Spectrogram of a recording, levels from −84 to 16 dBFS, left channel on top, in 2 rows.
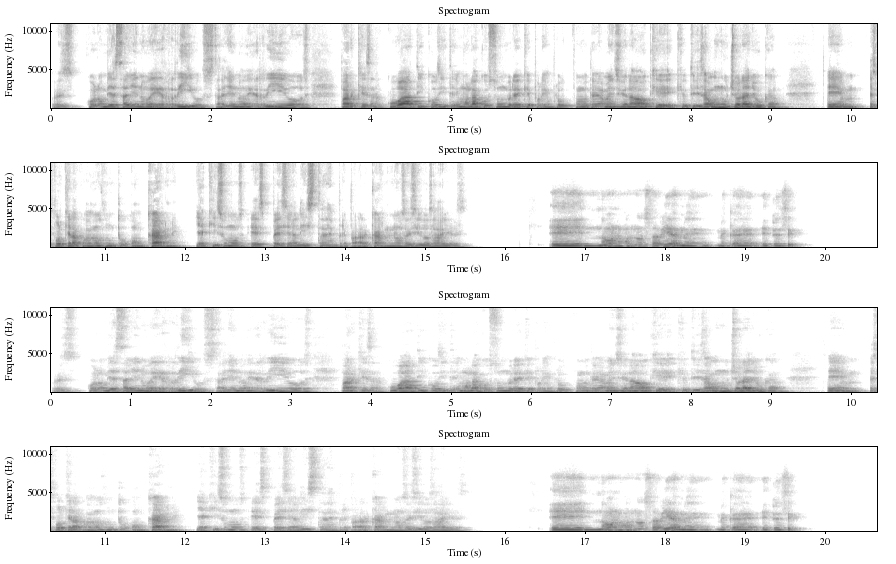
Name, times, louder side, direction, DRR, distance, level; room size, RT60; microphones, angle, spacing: voice 1, 0.0-15.5, left 6 dB, 85° left, 0.3 m, -33 dB
voice 2, 16.5-19.6, left 1 dB, 10° left, 0.4 m, -33 dB
3.7 x 2.2 x 2.4 m
head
